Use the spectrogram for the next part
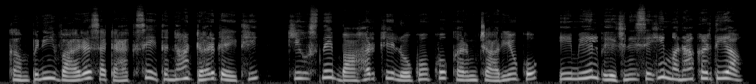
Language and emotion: Hindi, fearful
